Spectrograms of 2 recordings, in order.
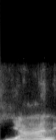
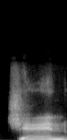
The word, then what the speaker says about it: Jan: They don't even know that you pronounce it Jan instead of Jen, or, you know.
